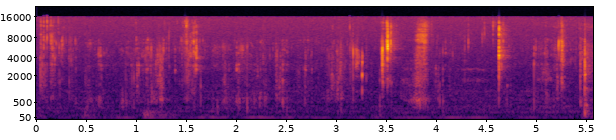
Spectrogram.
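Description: Close-miked eating sounds: a person chewing a mouthful of soft instant noodles, with scattered wet mouth clicks and smacks, a few sharper ones in the second half.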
